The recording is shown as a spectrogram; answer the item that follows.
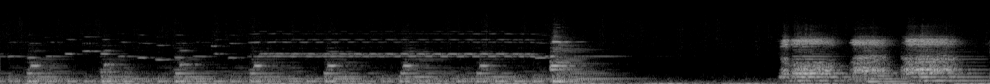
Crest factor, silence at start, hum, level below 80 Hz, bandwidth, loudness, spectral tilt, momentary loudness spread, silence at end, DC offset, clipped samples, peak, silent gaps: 18 dB; 0 s; none; -48 dBFS; 17 kHz; -30 LUFS; -5.5 dB/octave; 14 LU; 0 s; under 0.1%; under 0.1%; -12 dBFS; none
